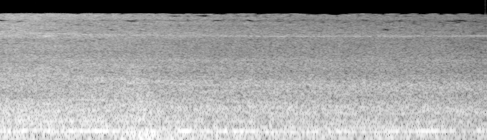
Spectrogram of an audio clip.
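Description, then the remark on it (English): A garbage truck collecting trash outside rumbles steadily, a low droning hum with a faint tonal whine, loud and continuous with no talking. “hold on, that's the trash.”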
